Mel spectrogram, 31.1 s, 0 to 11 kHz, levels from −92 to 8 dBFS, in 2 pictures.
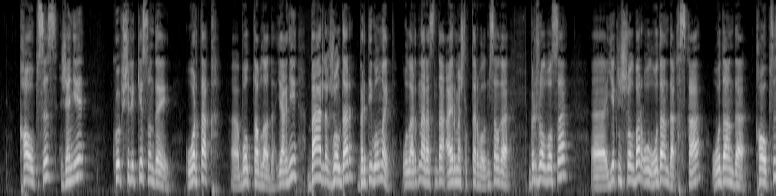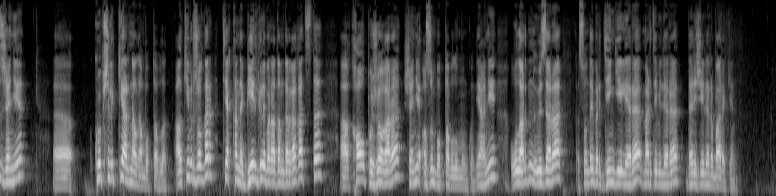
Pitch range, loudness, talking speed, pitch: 155-210 Hz, -20 LUFS, 120 wpm, 175 Hz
